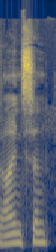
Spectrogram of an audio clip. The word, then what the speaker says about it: Ineson: And if you're wondering about the spelling, Einstein is I-N-E-S-O-N, pronounced Einstein.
